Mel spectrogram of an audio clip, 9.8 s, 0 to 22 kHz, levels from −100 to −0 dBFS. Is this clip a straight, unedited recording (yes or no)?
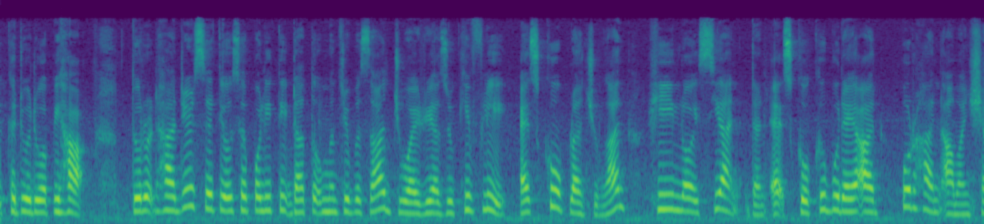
yes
